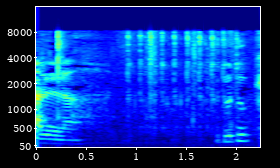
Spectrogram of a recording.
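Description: Newspaper crackling and rustling in a quick, irregular run of small clicks as it is rolled around a clear tube.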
